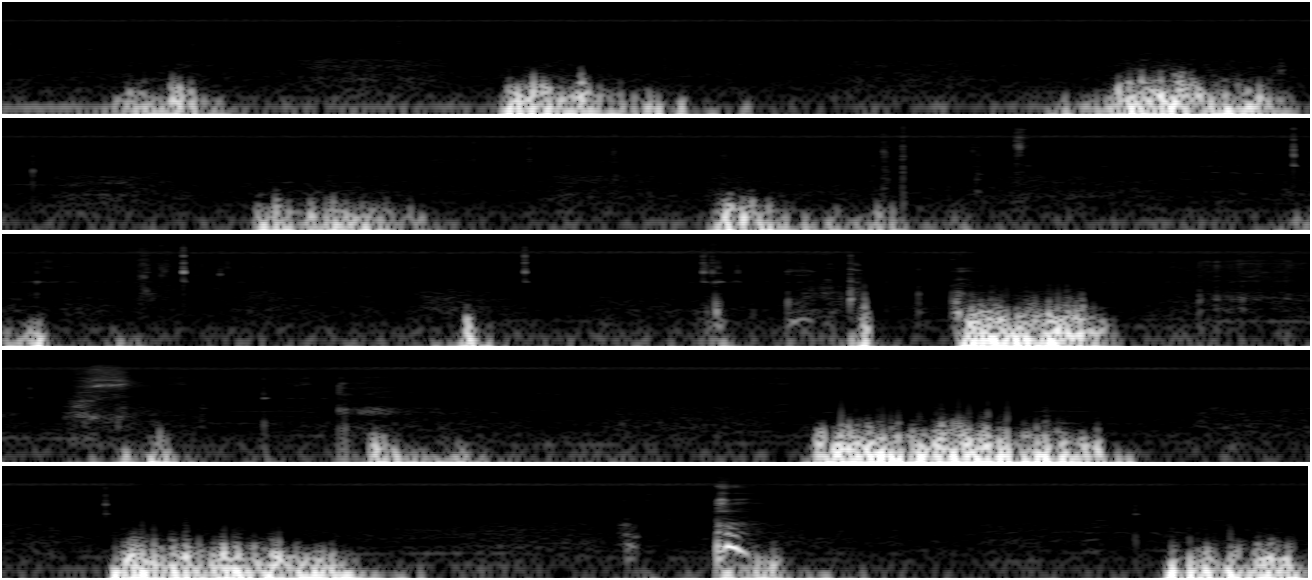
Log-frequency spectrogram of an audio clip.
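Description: Steady high-pitched insect drone, with loud low rumbles coming every few seconds.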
